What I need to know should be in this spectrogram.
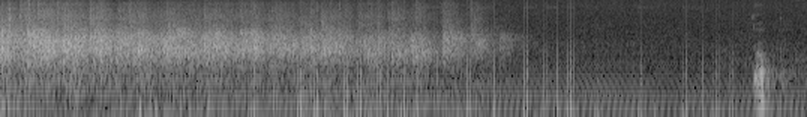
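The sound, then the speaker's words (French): An audience at a church service applauds to acclaim God. The dense clapping thins out and dies away, leaving a few scattered claps and a faint hum. “Acclame Dieu et puis mets-toi en position.”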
